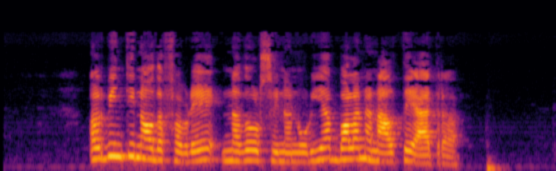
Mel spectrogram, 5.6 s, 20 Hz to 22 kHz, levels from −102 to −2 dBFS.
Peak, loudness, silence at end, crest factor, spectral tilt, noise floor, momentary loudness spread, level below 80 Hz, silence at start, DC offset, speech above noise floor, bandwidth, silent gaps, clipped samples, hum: -4 dBFS; -22 LUFS; 0.6 s; 20 dB; -4.5 dB/octave; -69 dBFS; 10 LU; -52 dBFS; 0.9 s; under 0.1%; 48 dB; 11.5 kHz; none; under 0.1%; none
